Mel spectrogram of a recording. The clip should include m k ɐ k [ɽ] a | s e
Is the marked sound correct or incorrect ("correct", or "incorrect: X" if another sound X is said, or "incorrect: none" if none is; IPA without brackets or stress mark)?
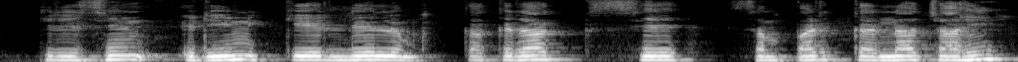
incorrect: ɾ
